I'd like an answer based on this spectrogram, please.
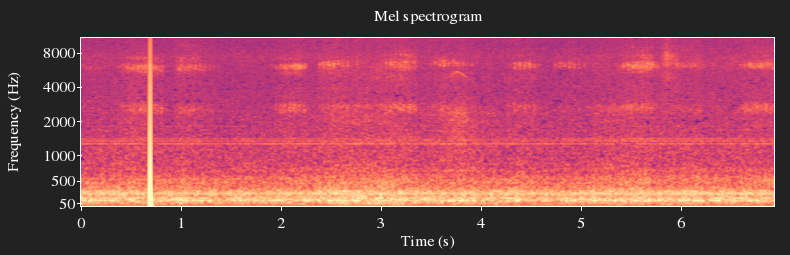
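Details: A Siamese cat purrs steadily while watching a person eat ice cream, a low continuous rumble, with one sharp click early on.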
